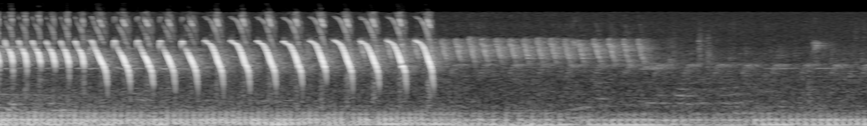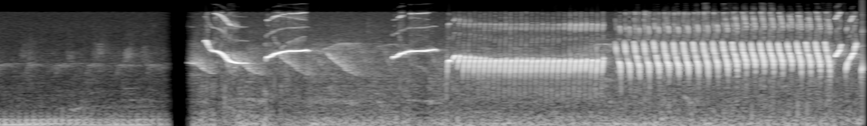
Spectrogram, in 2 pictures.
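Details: Belgian canary singing naturally: a fast series of sharp, high descending notes, then a quiet pause, then the song resumes with whistled upslurs and a dense buzzy roll.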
